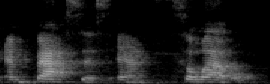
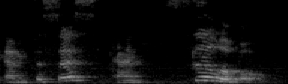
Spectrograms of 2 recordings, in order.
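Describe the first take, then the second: First: "emphasis" as em-FASS-is, "syllable" as sil-LAB-ul; mis-stressed "emphasis" and "syllable", middle vowels full; wrong-syllable stress. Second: Said in the usual way. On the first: Shown as a demonstration. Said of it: "we don't say". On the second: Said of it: "we say".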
